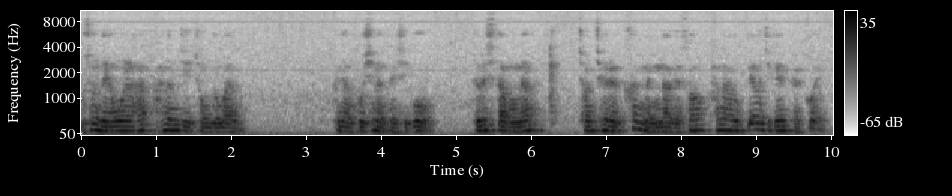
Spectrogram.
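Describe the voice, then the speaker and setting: A man's medium-pitched, somewhat breathy voice with a dark, mellow tone, ordinary pitch variation, and a fairly slow pace, plus audible room echo. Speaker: lecturer on own science theories. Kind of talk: lecture. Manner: halting.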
